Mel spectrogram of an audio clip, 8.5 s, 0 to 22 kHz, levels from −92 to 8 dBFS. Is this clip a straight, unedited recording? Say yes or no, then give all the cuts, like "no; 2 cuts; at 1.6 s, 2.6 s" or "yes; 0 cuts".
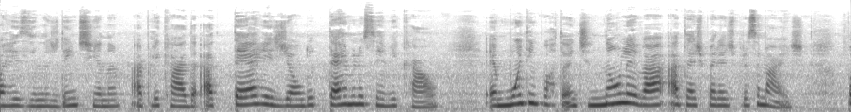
no; 1 cut; at 1.3 s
